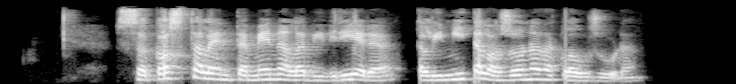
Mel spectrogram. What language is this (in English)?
Catalan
